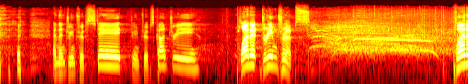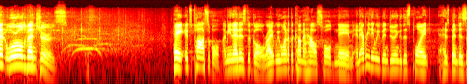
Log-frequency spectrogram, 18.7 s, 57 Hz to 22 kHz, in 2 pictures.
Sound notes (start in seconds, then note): 6.2 cheers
